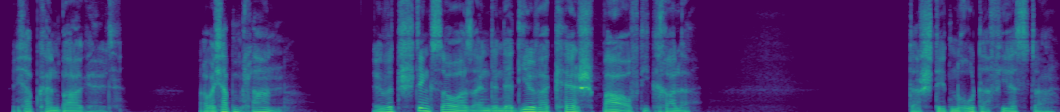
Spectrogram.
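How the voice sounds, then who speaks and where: A man's voice: medium pitch, no echo, studio quality. A young actor playing an anxious young man in a radio drama, narrating in terse lines and pleading in scenes. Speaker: first-person narrator.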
